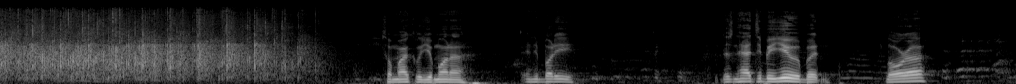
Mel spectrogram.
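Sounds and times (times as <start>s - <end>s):
audience applause: 0.0s - 3.4s
speech: 3.9s - 5.9s, 7.2s - 9.4s.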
